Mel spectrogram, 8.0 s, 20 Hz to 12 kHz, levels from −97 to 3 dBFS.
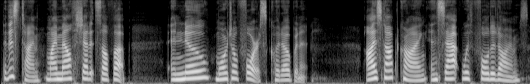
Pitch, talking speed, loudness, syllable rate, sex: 225 Hz, 165 wpm, -18 LUFS, 4.5 syllables/s, female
